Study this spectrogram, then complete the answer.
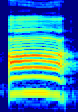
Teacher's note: आ जब बोलेंगे तो मुंह हमारा पूरा खुल जाता है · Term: विवृत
